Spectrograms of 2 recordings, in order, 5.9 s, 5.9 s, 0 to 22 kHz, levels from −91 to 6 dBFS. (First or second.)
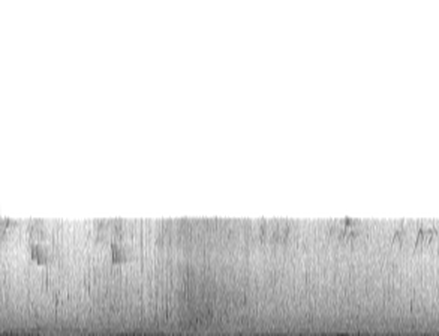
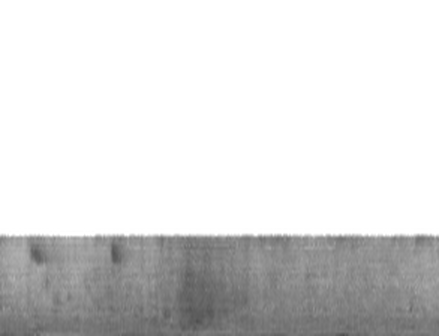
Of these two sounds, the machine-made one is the second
